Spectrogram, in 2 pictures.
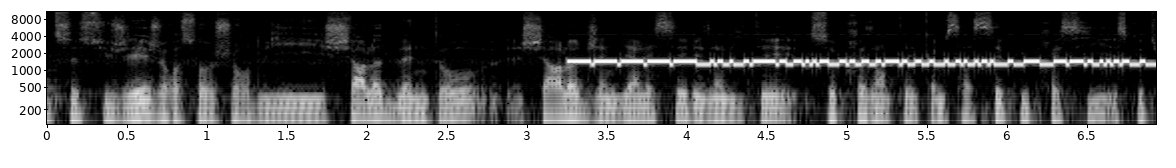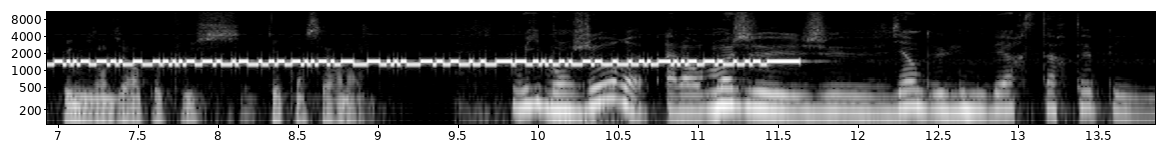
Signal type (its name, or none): RTTY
